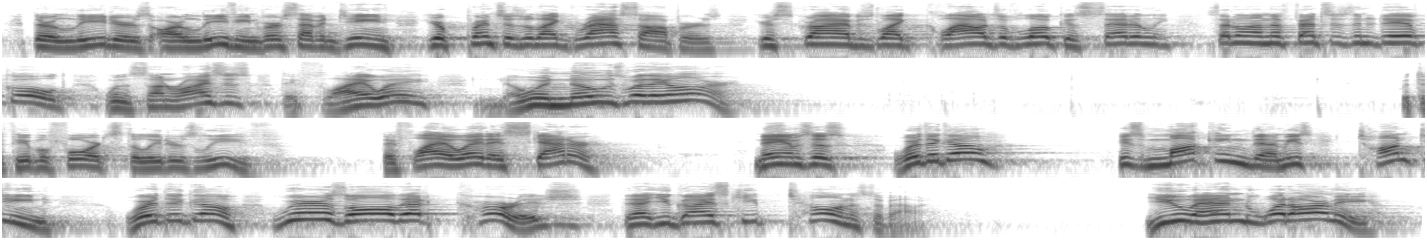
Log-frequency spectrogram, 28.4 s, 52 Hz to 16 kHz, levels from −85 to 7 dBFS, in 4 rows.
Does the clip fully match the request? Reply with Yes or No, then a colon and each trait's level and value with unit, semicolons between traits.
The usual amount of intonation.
No: wide, 6.5 semitones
